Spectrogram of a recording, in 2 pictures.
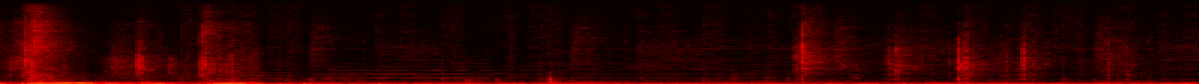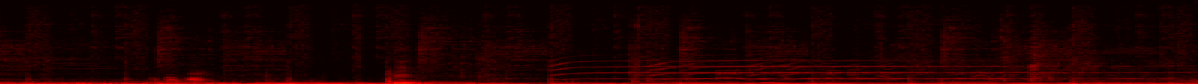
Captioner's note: humming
